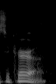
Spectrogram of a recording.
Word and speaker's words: Sakura: I mean, yeah, I think Sakura because it's not like uh an emphasis language. So, you don't you don't go Sakura or Sakura. It's just Sakura.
